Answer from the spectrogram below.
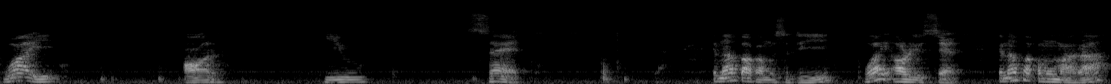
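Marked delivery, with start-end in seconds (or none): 0.0-5.2 each word set apart with pauses; word by word, for learners; slow word-by-word model. Shown as a demonstration. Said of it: "teacher models reversed question word by word". 8.6-9.6 slowed, clear model question; slow teacher model. Shown as a demonstration. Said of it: "teacher says full question".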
